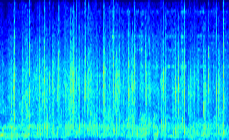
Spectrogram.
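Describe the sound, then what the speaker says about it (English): A crowd at an MC's show breaks into sustained applause, many hands clapping in a thick, even roar with cheering and crowd chatter underneath, close and loud for the whole stretch. "Please, a round of applause for him again."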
